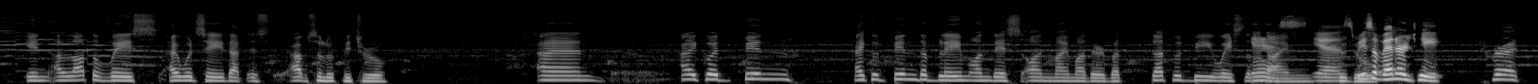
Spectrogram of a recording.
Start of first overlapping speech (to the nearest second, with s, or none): 13 s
